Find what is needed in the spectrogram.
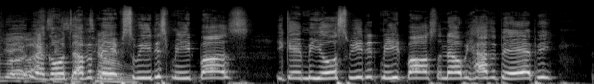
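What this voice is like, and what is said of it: Mixed Scouse and Eastern European accent. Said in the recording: “Little bit of scouse, little bit of Eastern European, little bit sweet.”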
